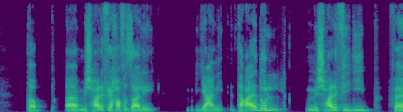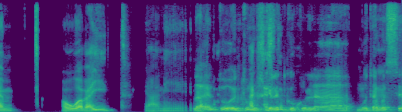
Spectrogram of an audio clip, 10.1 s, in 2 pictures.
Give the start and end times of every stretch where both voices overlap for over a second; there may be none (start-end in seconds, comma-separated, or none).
7.5-8.7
